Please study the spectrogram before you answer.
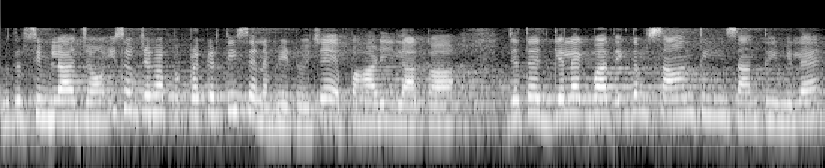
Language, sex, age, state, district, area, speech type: Maithili, female, 45-60, Bihar, Purnia, rural, spontaneous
